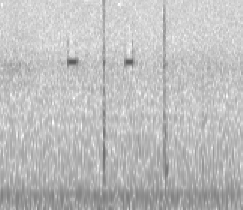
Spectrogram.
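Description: Induction cooktop touch controls being pressed: a short high beep about half a second in, then two sharp taps on the glass, over a steady low hum.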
